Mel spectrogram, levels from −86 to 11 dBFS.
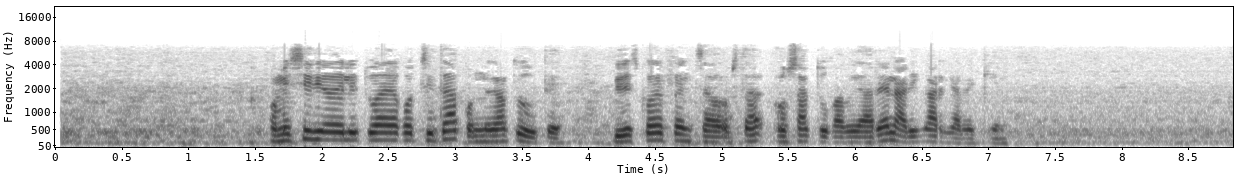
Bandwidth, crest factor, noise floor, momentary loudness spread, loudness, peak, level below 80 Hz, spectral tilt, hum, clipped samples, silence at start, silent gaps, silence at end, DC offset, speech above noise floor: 7.2 kHz; 14 dB; -39 dBFS; 21 LU; -12 LUFS; 0 dBFS; -56 dBFS; -7 dB/octave; none; under 0.1%; 0.05 s; none; 1.7 s; under 0.1%; 27 dB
